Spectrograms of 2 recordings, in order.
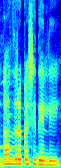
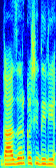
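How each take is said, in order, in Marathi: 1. शब्दातील पहिला स्वर अनुनासिक आहे. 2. शब्दातील पहिला स्वर साधा आहे. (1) "तिथे तुम्हाला असंच बोललेलं दिसणार" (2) "असं नाही एवढं स्पष्ट बोललं जात"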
